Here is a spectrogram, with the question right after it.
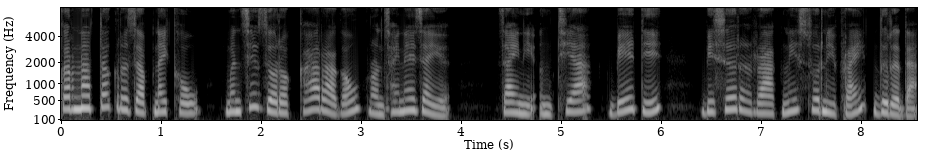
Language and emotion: Bodo, neutral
